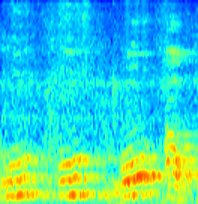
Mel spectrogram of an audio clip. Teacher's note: ऊ का आवाज जब देंगे तो आपकी जो ओठ होगी ना वो थोड़ा सा गोल टाइप बन जाएगी, गोल आकृति दिखाई देने लगेगी। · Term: वृत्ताकार स्वर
